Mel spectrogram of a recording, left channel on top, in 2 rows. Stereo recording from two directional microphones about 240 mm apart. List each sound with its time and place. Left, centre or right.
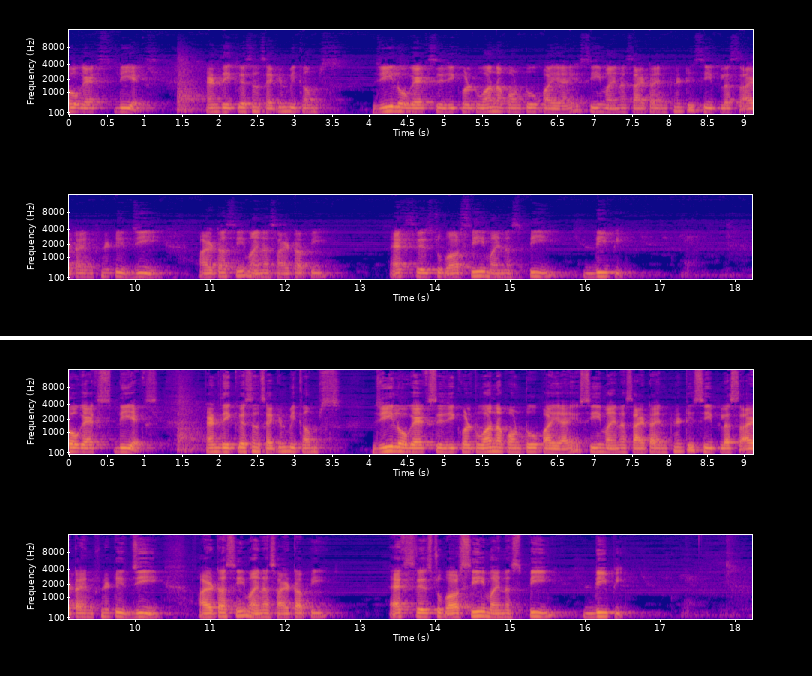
0.0 s speech: right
